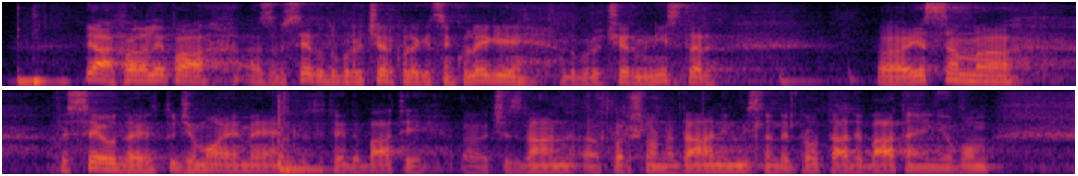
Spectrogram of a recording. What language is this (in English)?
Slovenian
